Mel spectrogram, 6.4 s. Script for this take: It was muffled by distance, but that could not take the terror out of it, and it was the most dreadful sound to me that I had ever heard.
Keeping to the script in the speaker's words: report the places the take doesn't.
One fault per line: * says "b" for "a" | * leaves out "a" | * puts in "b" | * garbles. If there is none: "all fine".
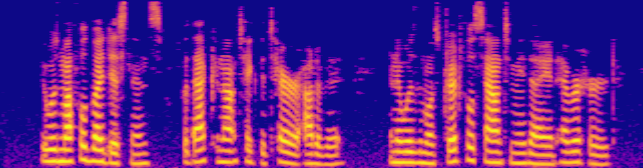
all fine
